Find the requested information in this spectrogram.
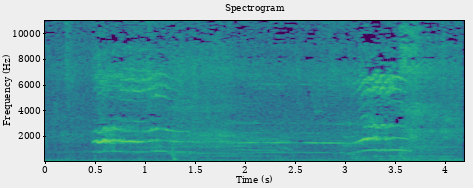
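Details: Angora cat giving two drawn-out, tonal meows, the first starting about half a second in and gliding down, the second near the three-second mark, over a steady low hum.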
